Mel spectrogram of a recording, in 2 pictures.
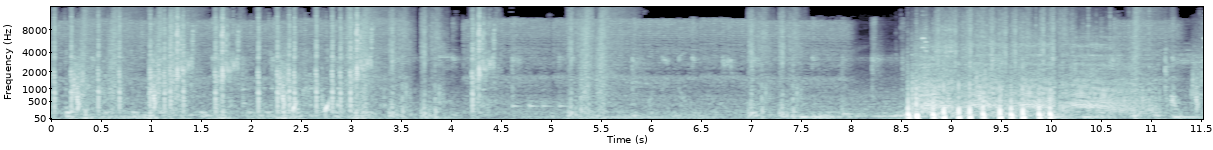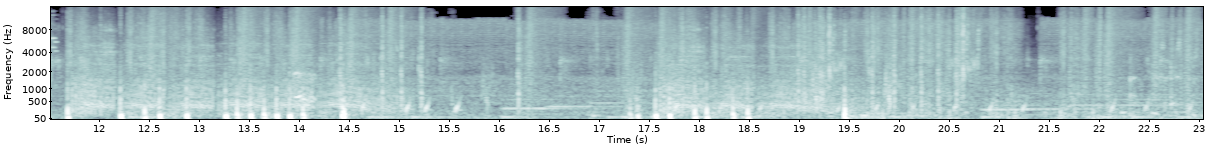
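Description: Video game magic bolts zap and crackle in quick bursts.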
